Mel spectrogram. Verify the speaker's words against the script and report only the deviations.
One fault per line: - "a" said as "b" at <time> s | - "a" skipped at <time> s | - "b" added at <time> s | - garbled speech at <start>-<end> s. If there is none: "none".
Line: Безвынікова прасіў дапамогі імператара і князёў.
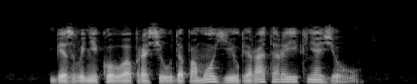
none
